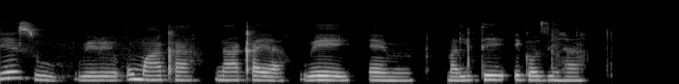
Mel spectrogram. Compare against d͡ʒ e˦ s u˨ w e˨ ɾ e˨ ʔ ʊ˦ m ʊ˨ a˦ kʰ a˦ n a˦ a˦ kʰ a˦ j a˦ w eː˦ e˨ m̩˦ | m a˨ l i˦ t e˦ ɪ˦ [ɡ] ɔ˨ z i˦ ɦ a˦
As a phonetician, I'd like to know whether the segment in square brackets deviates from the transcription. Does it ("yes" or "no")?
no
